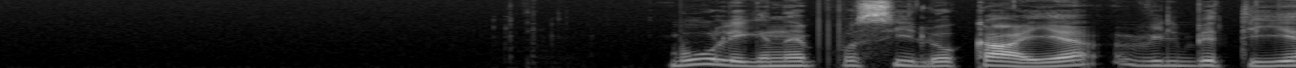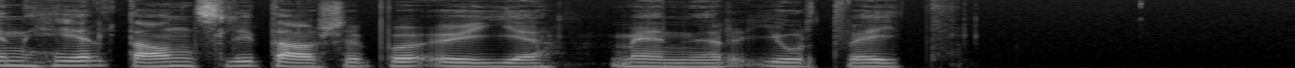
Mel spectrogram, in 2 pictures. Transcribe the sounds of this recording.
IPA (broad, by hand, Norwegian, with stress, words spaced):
ˈbuːlɪɡənə ˈpoː ˌsiːlʊˈkɑɪɑ ˈʋɪl bəˈtyː ˈeːn ˈheːlt ˈɑːən slɪˈtɑːʃə ˈpoː ˈœʏɑ ˈmeːnəɾ ˈjuːɾˌtʋeɪt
